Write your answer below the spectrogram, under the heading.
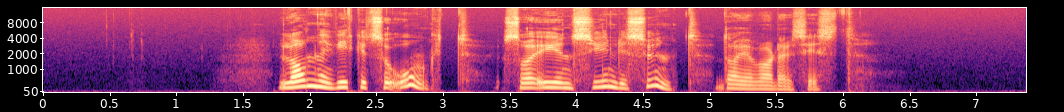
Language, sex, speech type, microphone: Norwegian, female, read, Sennheiser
